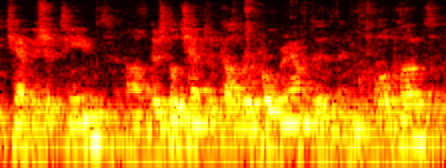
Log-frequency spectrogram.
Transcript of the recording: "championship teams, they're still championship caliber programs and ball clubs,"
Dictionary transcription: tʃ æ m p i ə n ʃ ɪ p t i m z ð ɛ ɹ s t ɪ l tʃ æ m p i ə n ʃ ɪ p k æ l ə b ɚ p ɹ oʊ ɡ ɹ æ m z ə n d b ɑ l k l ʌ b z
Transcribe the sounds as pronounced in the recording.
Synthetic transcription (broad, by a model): tʃ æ m p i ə n ʃ ɪ p t i m z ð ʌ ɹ s t ɪ l tʃ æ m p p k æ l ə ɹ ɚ p ɹ oʊ ɡ ɹ æ m z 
